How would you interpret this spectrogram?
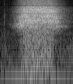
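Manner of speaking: "sh" as a long unvoiced hush; sh sound. Shown as a demonstration. Teacher modelling the sound, "sh" long and unvoiced. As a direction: hold "sh" as pure breath. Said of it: "the sound comes from your mouth".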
